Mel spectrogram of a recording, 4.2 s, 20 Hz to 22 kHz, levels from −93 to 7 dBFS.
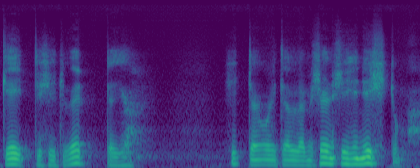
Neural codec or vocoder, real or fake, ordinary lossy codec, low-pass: autoencoder, 48 kHz, 32 numbers a frame, DAC-VAE, trained on Japanese speech; fake; none; 19.8 kHz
